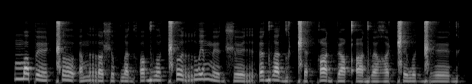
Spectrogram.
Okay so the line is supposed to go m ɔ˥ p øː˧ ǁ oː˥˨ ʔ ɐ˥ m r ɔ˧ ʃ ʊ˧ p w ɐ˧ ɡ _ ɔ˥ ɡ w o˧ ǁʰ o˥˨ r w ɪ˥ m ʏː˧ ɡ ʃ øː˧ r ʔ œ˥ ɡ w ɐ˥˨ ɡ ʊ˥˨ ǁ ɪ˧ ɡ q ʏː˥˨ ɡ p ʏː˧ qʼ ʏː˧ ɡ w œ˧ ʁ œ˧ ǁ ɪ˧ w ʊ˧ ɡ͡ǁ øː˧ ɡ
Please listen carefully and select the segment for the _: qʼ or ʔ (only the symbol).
ʔ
